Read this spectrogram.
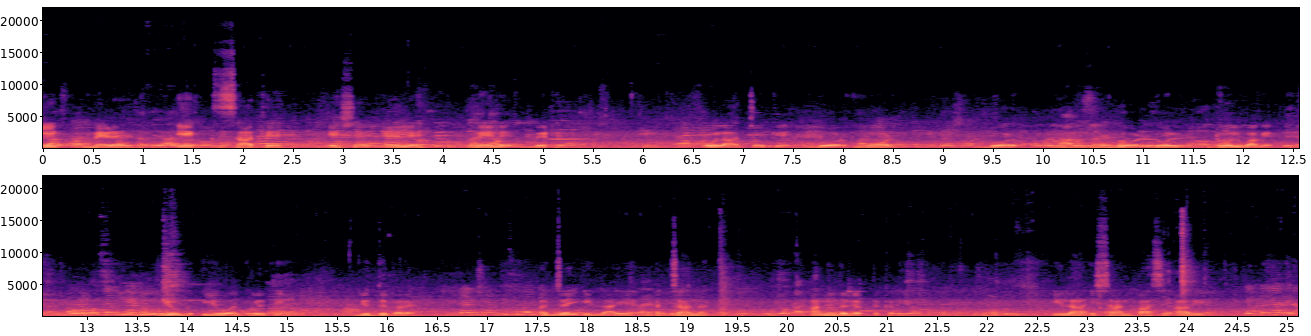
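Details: Adult man who stammers reading a Hindi paragraph aloud during daily practice; he says he stammered on words such as 'pistaul' and 'sandook'; stammering.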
